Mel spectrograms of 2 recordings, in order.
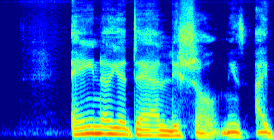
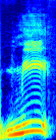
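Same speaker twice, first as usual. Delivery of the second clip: "Me" lifted and pushed hard as the lead word; stress on me; 6 semitones higher than usual. Retold or imitated. Teacher quoting the retort to the cynic, stressing "Me". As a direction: lean on "Me" with a sharp rise, as if pointing at yourself. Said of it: "he emphasized".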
